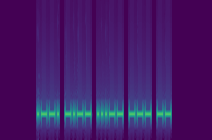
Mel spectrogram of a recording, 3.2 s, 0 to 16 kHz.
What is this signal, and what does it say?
Morse code, heard as a keyed tone, about 40 wpm, 700 Hz. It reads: PY3OM
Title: DXCC-100 Call Signs - 5 Characters - 40wpm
